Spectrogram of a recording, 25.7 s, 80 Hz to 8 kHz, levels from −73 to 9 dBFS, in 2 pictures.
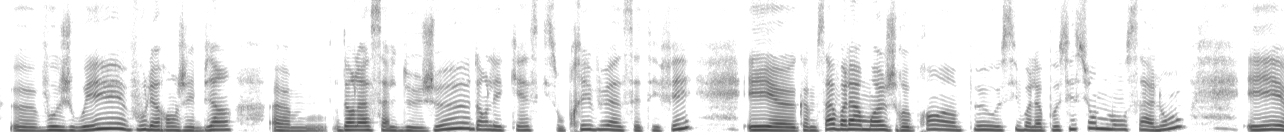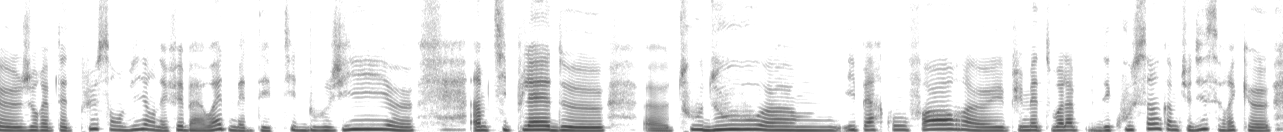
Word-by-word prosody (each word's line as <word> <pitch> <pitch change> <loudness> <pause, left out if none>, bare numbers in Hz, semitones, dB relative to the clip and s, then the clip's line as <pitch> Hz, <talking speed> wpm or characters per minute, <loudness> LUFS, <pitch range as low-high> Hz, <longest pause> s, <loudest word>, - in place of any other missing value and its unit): heu, 200 -2 0
vos 215 +4 +2
jouets, 245 +10 +3
vous 245 +2 -1
les 235 -2 +4
rangez 215 -3 0
bien, 235 +6 0 0.4
hem, 185 - -3
dans 225 +2 +3
la 225 0 +3
salle 200 -2 -2
de 185 -1 -1
jeux, 275 - +1
dans 250 -3 -1
les 225 -3 -1
caisses 220 0 -5
qui - - -24
sont 100 - -9
prévues 255 - -2
à 225 -3 +1
cet 215 +1 -8
effet» 260 - -1 0.5
et 225 0 +6
heu, 195 -2 +4
comme 200 -1 -2
ça, 275 +9 +3
voilà, 270 -1 +5
moi 250 0 +4
je 210 -3 -4
reprends 210 +7 -1
un 230 -3 0
peu 235 +3 -4
aussi, 220 0 -3
voilà, 210 -2 0
possession 270 - -3
de - - +4
mon 265 -2 +1
salon 240 +5 -1 0.7
et 245 +3 +3
heu, 200 -2 +1
j'aurais 205 0 -1
peut-être 195 -1 -6
plus 285 0 -4
envie, 235 +3 -1
en 240 -4 -3
effet, 185 +5 -3
bah, 100 - -1
ouais, 275 - +2
de - - -6
mettre 180 -2 -4
des 185 -3 -4
petites 215 -5 -7
bougies, 235 +8 +2
heu, 200 -4 0 0.6
un 215 - +2
petit 215 +3 -4
plaid, 235 -1 +4
heu 190 -2 +4 0.4
heu, 100 -3 -3
tout 255 -1 -1
doux, 265 +4 +4
hem, 205 -3 0
hyper 230 +1 -3
confort, 265 +3 +2
heu 205 -4 0
et 195 -1 -1
puis 210 +3 -9
mettre, 210 -1 -3
voilà, 210 +1 0
des 205 -1 -4
coussins. 275 +7 -3
Comme 250 -5 -4
tu 215 0 -6
dis, 250 +7 +1
c'est 230 - -10
vrai 215 +2 -2
que, 195 -3 -3
220 Hz, 180 wpm, -22 LUFS, 200-250 Hz, 0.7 s, et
